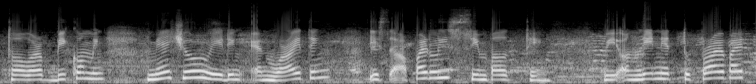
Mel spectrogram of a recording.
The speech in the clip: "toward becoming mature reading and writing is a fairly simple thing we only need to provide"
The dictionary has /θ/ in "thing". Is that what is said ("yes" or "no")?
no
